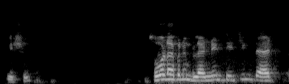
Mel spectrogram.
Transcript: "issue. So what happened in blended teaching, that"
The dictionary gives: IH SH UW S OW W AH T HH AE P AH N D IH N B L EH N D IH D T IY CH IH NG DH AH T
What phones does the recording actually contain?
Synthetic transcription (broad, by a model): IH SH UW S OW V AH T HH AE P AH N IH N B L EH N D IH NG T IY CH IH NG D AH T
